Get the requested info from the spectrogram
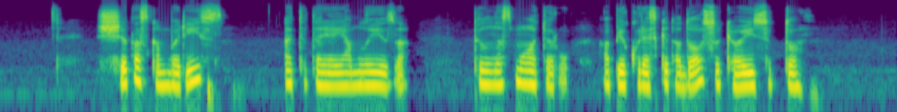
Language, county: Lithuanian, Alytus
